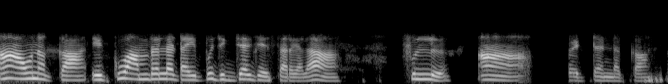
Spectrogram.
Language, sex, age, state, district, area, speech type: Telugu, female, 18-30, Andhra Pradesh, Kadapa, urban, conversation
